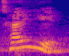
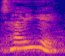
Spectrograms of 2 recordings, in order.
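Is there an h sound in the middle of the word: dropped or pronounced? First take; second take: dropped; dropped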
